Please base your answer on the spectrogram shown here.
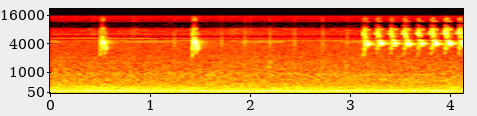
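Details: A white-headed munia gives two isolated sharp high chips, falls silent, then breaks into a fast string of bright, clipped canary-like notes over the final second.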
